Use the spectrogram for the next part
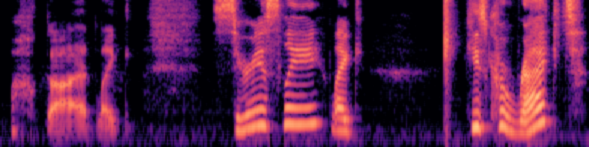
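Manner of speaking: replaying the sinking feeling of bad news; dismayed disbelief. Retelling her reaction to the healer's voice note, dismayed.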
